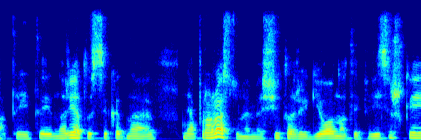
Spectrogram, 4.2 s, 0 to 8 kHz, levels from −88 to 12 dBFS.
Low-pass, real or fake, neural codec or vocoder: 7.2 kHz; real; none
